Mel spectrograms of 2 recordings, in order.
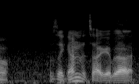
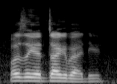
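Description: First: Said in the usual way. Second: Much louder, frustrated demand; frustrated outburst. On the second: Real, not acted. Vlogger losing track of his topic, loud and frustrated. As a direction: blurt it out loudly, exasperated at yourself.

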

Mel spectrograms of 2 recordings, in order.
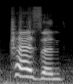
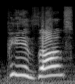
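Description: First: "peasant" said as PEZ-unt; short e in "peasant", weak second syllable; correct pronunciation. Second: "peasants" said as PEE-zants; long ee opening "peasants", full second vowel; wrong pronunciation. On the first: Teacher correcting the word for learners, "peasant" pronounced PEZ-unt. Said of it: "we say peasant". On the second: Teacher warning learners off a mistake, "peasants" mispronounced PEE-zants. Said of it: "We don't say peasants". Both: Shown as a demonstration.

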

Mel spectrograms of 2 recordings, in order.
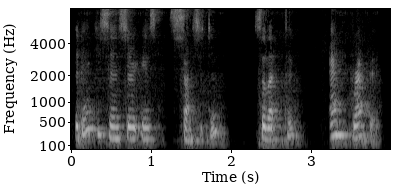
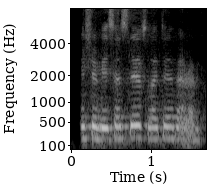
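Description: First: The dengue sensor is sensitive, selective, and rapid with each of sensitive, selective and rapid given its own lift and a short pause; emphasized list. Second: It should be sensitive, selective, and rapid run together with no lift on sensitive, selective or rapid; unstressed list. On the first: Presenter showing listeners how to stress sensitive, selective and rapid. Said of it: "So I would go". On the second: Presenter showing the wrong way, sensitive, selective and rapid all unstressed. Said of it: "You can't go". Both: Shown as a demonstration.

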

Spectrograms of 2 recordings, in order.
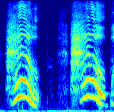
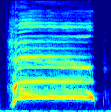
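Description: First: High, loud cries of alarm; crying out. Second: Very high, long booming holler; top of the voice. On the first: Emma has fallen into the river, crying out. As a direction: cry out as if drowning. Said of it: "Emma cried". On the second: Wally summons rescuers for Emma, top of the voice. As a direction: boom it out, stretching the word. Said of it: "at the top of his voice he boomed". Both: A narrator's reading.

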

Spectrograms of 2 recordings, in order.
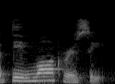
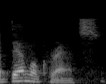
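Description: First: "democracy" stressed on MOC; "democracy" with the punch after a short "de"; stress on second syllable. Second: "Democrats" stressed on DEM; "Democrats" with the first syllable punched. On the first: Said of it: "重音到最前面了，特别注意重音位置". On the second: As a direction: hit the very front of "Democrats": DEM-o-crats. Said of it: "重音到最前面了". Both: Shown as a demonstration.

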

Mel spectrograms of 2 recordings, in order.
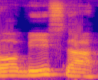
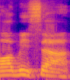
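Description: First: অবিচার slowly as অ-বি-চার; slow, separated syllables in অবিচার; open vowel, syllabified. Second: Said in the usual way. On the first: Shown as a demonstration. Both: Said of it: "অ এর মতোই উচ্চারণ হবে".

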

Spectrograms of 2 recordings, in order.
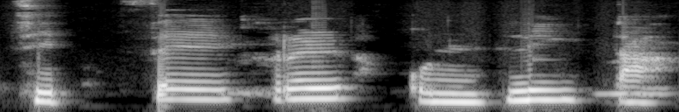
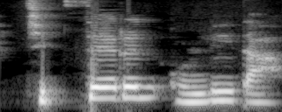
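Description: First: Slow 집세를 올리다 with gaps between syllables. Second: Said in the usual way. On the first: Shown as a demonstration. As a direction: sound out 집세를 올리다 piece by piece. (đọc 집세를 올리다 chậm, tách từng âm)

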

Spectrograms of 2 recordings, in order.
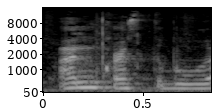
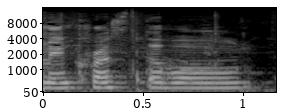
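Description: First: "Uncrustable" with an "uhn" first syllable; self-corrected pronunciation. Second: "Uncrustable" misspoken with an "in" first syllable; slip of the tongue. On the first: Vlogger fixing a slip, "Uncrustable" said with UN first. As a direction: say "Uncrustable" starting with UN, not IN. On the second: Vlogger listing snacks slips, "Uncrustable" said as Incrustable. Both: Real, not acted. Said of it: "I said Incrustables".

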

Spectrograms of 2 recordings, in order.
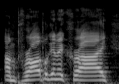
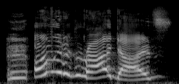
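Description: First: Said in the usual way. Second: High, gasping fake-tearful whine; mock crying. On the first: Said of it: "You heard my voice?". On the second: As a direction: pretend you're about to burst into tears. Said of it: "Can you hear it in my voice?".

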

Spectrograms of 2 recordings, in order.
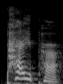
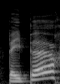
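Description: First: Paper said slowly, with the first syllable stressed and aspirated p's; English paper. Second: Paper said the French way, with no puff of air on the p; French-accented paper. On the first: Teacher modelling correct English plosives, slow demo. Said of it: "mais paper". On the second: Teacher showing the wrong version, French accent. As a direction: say paper like a francophone. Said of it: "ne va pas se dire paper". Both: Shown as a demonstration.

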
